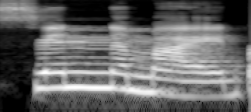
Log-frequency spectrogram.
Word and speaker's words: Niacinamide: Yeah, it's the Niacinamide brightening eye cream. Oh. Sorry. I'm like, I want to make sure I'm pronouncing it right. – You are. That's exactly right. You said it right.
